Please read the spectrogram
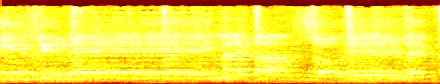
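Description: Several voices singing a song together, with an acoustic guitar accompanying them.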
